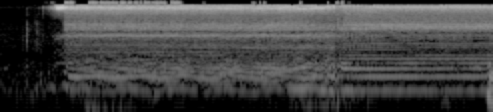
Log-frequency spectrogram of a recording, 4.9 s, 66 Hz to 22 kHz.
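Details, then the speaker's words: 3D printer Z-axis, two stepper motors in parallel on one driver at 4 A peak (2 A each), feed rate 1000: a loud buzzing hum starts abruptly and shifts pitch as one motor stalls and the other vibrates. Began after an earlier stall crash; cause unknown. "so one of them are stalled the other is vibrating"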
